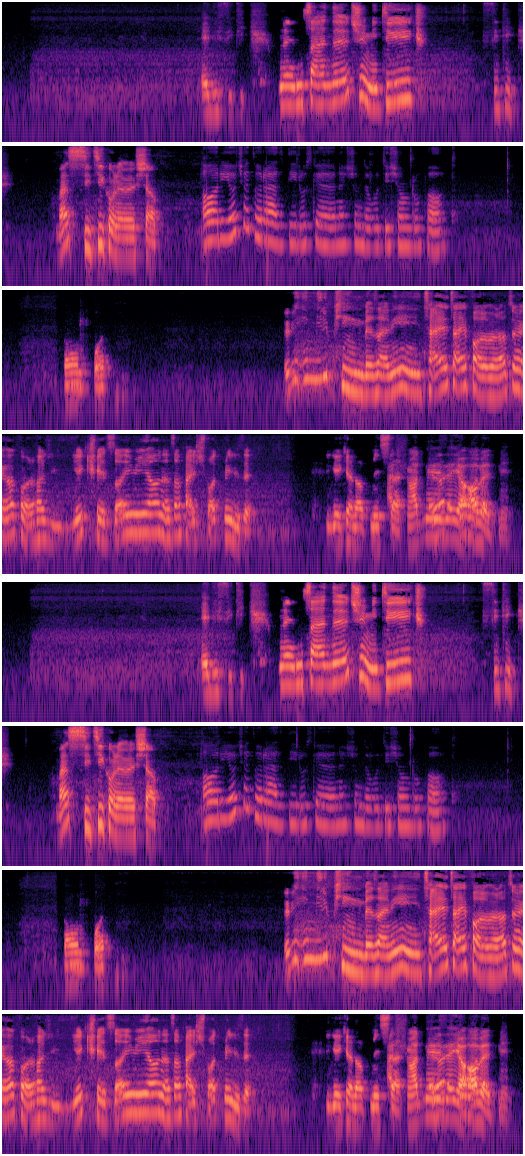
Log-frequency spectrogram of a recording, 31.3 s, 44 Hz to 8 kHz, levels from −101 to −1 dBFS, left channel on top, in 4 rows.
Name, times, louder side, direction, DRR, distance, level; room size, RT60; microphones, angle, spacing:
voice 1, 3.0-4.0 7.4-7.9 29.2-31.0, right 5 dB, 60° right, 0.7 m, -31 dB
voice 2, 4.2-6.4 8.6-10.2 16.6-17.2 19.9-27.2 28.3-29.4 29.8-30.6, right 3 dB, 25° right, 0.7 m, -30 dB
voice 3, 10.8-14.5 16.6-16.9, left 2 dB, 50° left, 1.5 m, -40 dB
12.0 x 5.7 x 3.7 m
head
